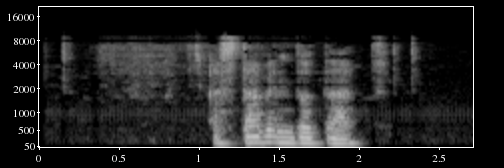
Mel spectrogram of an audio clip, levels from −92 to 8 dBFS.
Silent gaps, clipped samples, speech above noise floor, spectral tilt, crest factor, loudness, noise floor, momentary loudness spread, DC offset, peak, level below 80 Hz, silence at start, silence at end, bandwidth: none; under 0.1%; 24 dB; -4 dB/octave; 18 dB; -23 LUFS; -47 dBFS; 23 LU; under 0.1%; -8 dBFS; -70 dBFS; 0.15 s; 0.35 s; 9.6 kHz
